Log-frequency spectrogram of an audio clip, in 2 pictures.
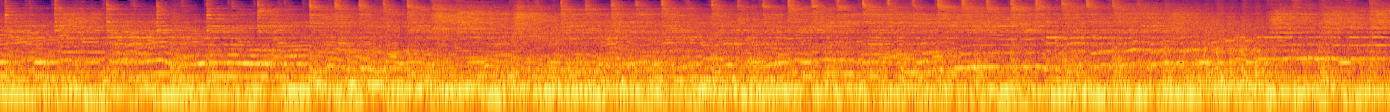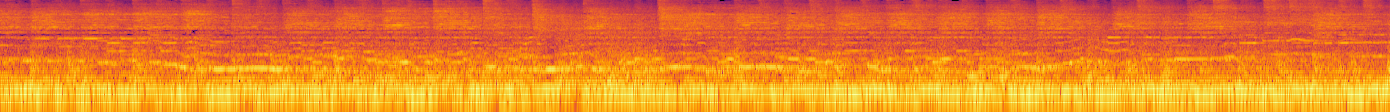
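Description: Live rock band playing loud and amplified: electric guitar, electric bass and a drum kit, with no singing and a guitar line that bends up and down over the beat.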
